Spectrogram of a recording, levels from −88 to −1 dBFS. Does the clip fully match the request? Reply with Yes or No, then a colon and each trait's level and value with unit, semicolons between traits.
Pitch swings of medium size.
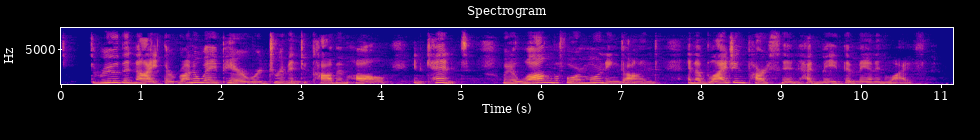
Yes: average, 3.8 semitones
